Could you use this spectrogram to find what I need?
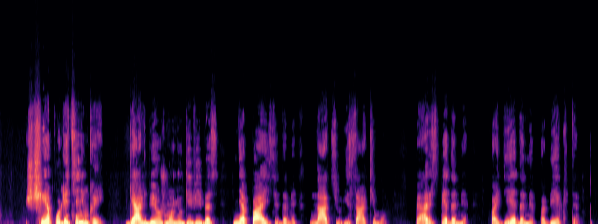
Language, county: Lithuanian, Kaunas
